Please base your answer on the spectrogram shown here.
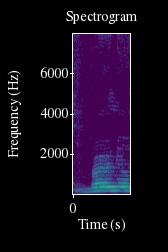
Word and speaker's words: Brno: So the first university I have right here is Brno University of Technology. Brno University of Technology. It's spelled as BRNO.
